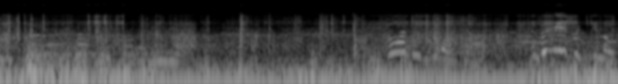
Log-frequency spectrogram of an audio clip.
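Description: Faint voices of children talking and calling in the background, over a steady low rumble, with a few sharp clicks.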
